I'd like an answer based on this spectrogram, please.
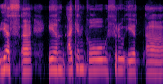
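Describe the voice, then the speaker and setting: A woman with a Filipino accent and monotone, flat intonation, in a dry, close sound with no echo, on a very clean recording with a silent background. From Philippines. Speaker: congressional candidate. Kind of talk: radio interview. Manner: halting, many fillers.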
